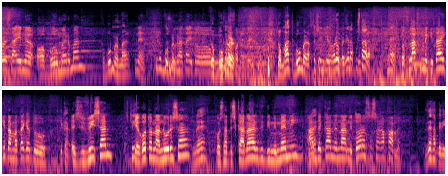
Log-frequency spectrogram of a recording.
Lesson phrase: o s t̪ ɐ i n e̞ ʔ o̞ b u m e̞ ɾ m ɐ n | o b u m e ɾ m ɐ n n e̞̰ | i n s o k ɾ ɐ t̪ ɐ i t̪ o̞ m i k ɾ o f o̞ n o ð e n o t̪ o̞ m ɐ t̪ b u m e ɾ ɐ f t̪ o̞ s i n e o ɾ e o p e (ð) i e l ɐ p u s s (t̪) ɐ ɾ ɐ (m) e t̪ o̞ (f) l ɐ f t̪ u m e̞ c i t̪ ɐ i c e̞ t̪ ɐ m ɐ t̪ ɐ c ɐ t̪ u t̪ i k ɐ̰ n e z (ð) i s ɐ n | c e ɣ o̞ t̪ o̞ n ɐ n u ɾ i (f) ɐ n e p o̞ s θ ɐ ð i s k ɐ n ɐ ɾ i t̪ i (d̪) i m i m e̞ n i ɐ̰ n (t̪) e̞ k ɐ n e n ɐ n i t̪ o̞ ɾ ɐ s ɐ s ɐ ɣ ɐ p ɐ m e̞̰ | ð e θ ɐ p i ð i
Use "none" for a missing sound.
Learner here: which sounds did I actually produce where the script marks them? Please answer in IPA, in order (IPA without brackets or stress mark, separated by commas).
ð, t̪, n, f, v, s, d̪, d̪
